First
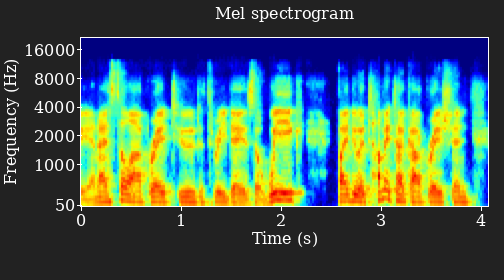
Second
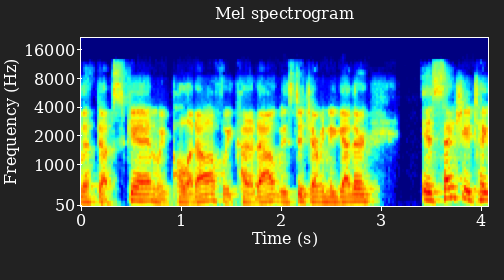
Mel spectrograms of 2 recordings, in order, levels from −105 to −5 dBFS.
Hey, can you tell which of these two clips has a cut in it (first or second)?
first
